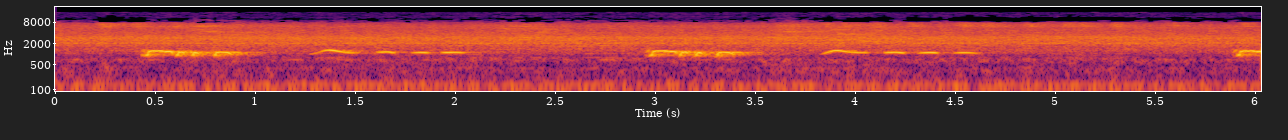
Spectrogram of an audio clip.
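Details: Local zebra dove, an active daily singer with a golden voice, repeats its song: a rolling, trilled coo followed by a rising note and a short run of clipped coos, about every 2.5 seconds over low background hum.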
